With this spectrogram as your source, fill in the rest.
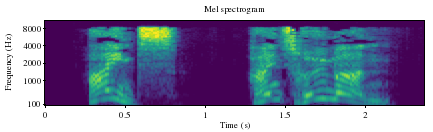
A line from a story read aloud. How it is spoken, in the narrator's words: yell, startling the men nearby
